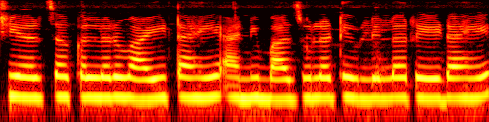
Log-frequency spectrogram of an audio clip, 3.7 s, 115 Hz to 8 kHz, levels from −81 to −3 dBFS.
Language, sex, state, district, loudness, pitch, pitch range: Marathi, female, Maharashtra, Chandrapur, -21 LUFS, 270 Hz, 265-275 Hz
